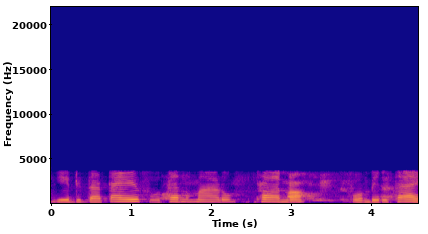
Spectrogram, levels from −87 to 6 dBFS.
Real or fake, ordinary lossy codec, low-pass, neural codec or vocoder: fake; none; 3.6 kHz; codec, 16 kHz, 2 kbps, X-Codec, WavLM features, trained on Multilingual LibriSpeech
